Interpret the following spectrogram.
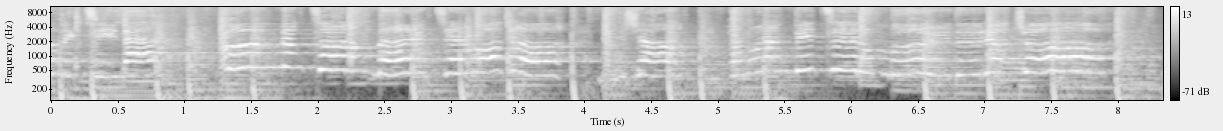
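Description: K-pop girl-group dance-pop song: women's voices singing over a driving beat with heavy bass. The bass drops out briefly twice, about two seconds in and again near six seconds.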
